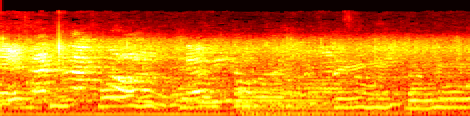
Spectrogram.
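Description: Children's voices, talking and calling out, over background music.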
